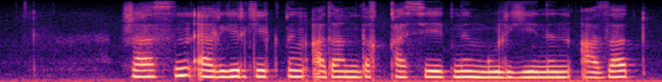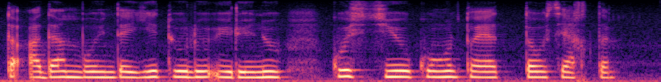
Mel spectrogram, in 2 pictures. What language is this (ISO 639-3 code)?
kaz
